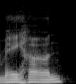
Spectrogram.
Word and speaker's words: Mahon: And we even have later where, Cain slew Abel and he says, I'm Master Mahon, as in Master Mason, it rhymes with that.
